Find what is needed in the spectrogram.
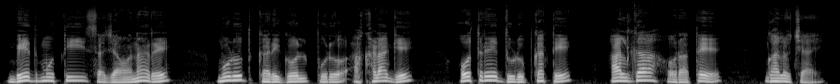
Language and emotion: Santali, neutral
